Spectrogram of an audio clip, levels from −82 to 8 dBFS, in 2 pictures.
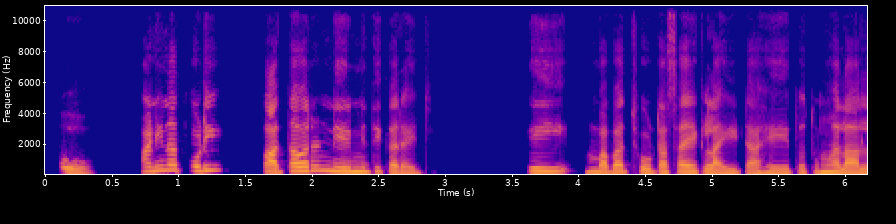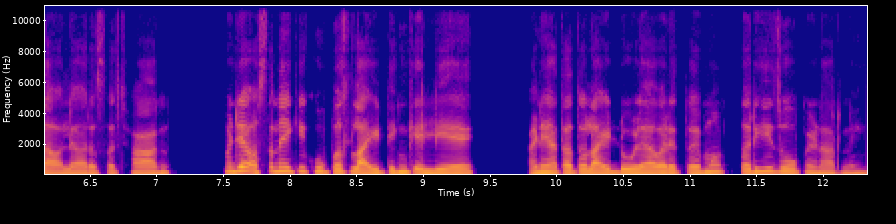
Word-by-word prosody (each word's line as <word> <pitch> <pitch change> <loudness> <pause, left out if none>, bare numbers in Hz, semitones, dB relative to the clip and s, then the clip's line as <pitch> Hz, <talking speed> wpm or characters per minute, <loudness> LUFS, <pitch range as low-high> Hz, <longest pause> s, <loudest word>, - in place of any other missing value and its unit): हो 215 -8 -1 0.4
आणि 270 +4 -1
ना 335 - +1
थोडी 305 +3 -1 0.3
वातावरण 265 +7 +3
निर्मिती 240 -2 +1
करायची 180 -7 -3 0.7
की 240 0 0 0.2
बाबा, 215 +1 +3
छोटासा 210 0 0
एक 210 +1 0
लाईट 190 -2 -1
आहे 185 0 -2
तो - - -4
तुम्हाला 205 -1 +2
लावल्यावर 190 0 0
असं 190 +2 -4
छान 190 -1 -1 0.5
म्हणजे 245 +2 +4
असं 245 +1 0
नाही, 255 0 +3
की 255 - -4
खूपच 225 -2 +1
लाइटिंग 210 +1 +3
केली 195 -2 +2
आहे 195 +1 +1 0.4
आणि 195 +3 +3
आता 205 +1 +2
तो 215 - +3
लाईट 200 -1 +3
डोळ्यावर 195 0 +4
येतोय 195 0 0
मग 220 +2 +2 0.2
तरीही 230 +2 +1
झोप 220 -2 -1
येणार 175 -3 -3
नाही. 160 0 -7
205 Hz, 180 wpm, -19 LUFS, 190-235 Hz, 0.7 s, म्हणजे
